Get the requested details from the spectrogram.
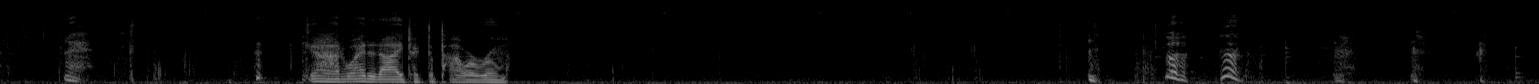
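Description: Hands grab and scrape against stone ledges.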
